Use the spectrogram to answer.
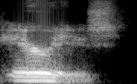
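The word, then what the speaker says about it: ARES: has its own acronym a-r-e-s usually pronounce aries aries is in most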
